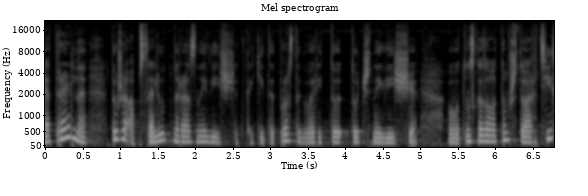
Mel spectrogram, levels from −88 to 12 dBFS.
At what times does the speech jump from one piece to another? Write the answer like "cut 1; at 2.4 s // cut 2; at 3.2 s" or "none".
cut 1; at 2.5 s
